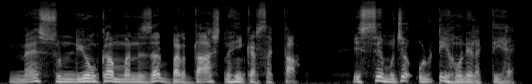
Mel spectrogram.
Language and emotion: Urdu, disgusted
